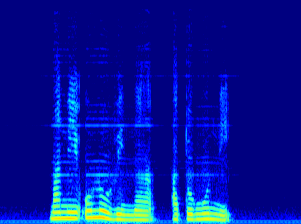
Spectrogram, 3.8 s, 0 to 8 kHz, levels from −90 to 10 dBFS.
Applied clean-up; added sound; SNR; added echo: neural separator model SepFormer DNS4.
